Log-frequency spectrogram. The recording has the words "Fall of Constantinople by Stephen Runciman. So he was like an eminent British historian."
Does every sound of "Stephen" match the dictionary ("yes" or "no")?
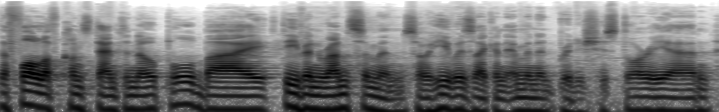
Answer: yes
